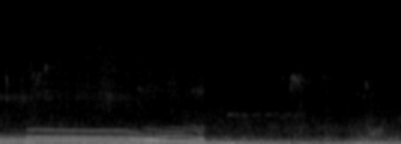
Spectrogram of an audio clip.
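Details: Tomcats confronting each other in a fight among stray cats on a Japanese cat island: a long harmonic growling wail holds steady, then slides sharply downward and stops, followed by low background rumble.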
